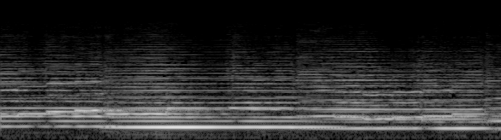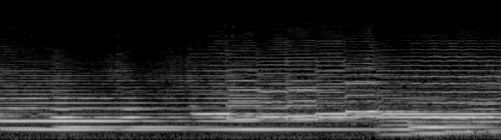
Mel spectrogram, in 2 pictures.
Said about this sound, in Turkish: Müzik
